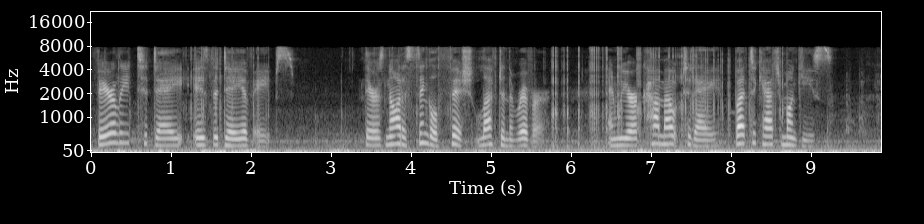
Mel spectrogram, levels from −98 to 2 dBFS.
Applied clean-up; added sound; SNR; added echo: none; Domestic sounds, home sounds; 3 dB; none.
